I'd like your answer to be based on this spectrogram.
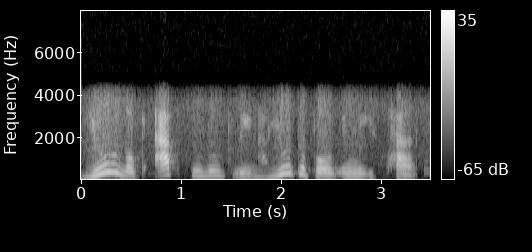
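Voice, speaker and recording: An actress playing a playful, adoring, flirtatious woman in love in a radio play, with a teasing, excitable manner. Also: mid-range voice, moderate pace, no echo. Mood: tender, adoring. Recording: narrow phone-like, dry sound.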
